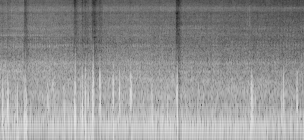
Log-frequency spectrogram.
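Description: Ride in a moving vehicle over a rough dirt track: a steady low rumble with wind buffeting the microphone and frequent irregular knocks and jolts from bumps.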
